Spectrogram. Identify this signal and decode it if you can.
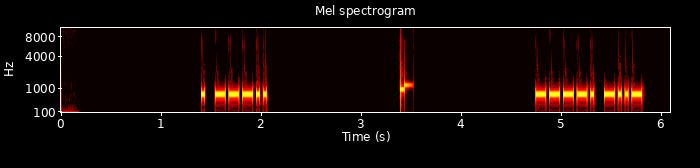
Morse code, heard as a keyed tone, about 36 wpm, 700 Hz. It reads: E8 9X
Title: Single-Letter Single-Number 35wpm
